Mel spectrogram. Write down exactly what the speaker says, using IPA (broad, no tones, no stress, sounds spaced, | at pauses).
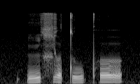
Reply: ʔ ĩ ɕ ɤ t u pʰ ɤ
